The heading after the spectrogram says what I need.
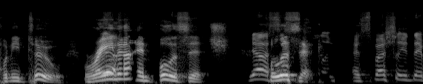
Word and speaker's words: Pulisic: Is it Pulisic? Is that how you pronounce it? Yeah. Okay. Pulisic.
